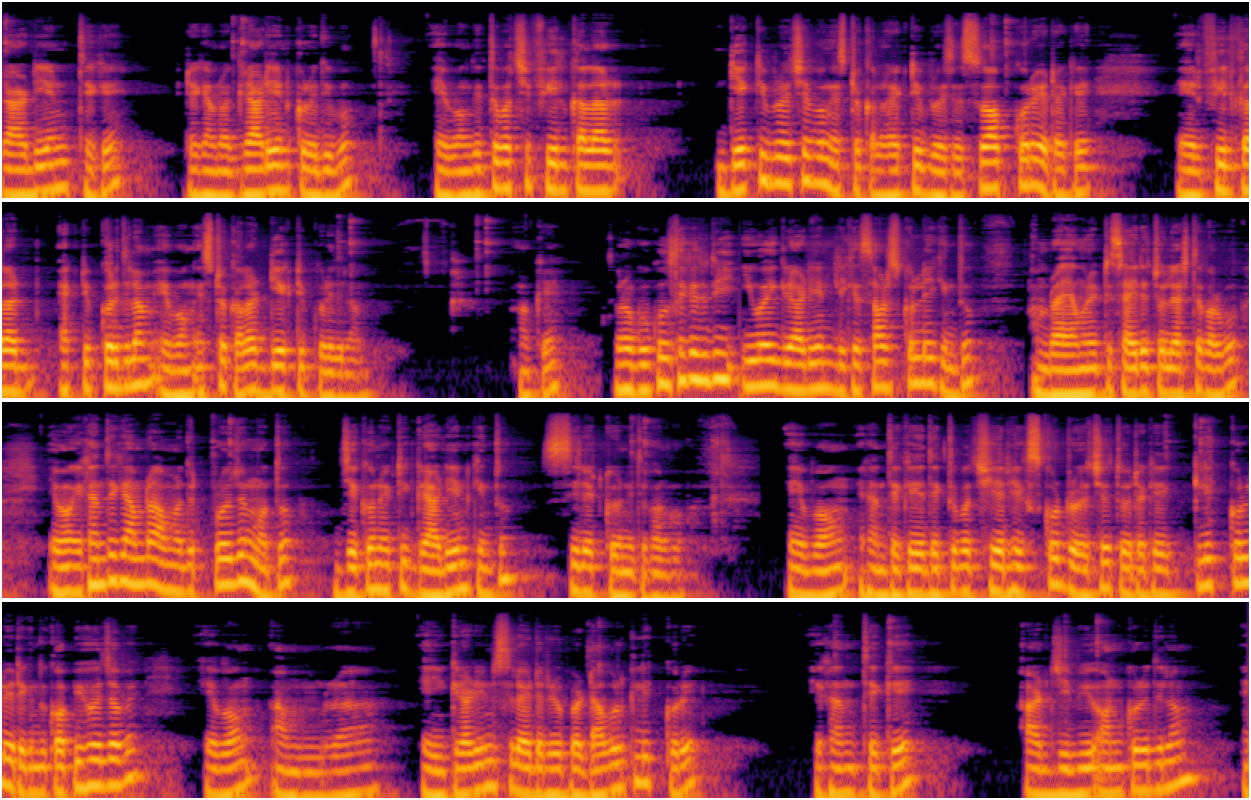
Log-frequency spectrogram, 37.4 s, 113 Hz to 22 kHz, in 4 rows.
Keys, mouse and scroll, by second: 0.1 click, 2.0 click, 7.7 click, 12.1 click, 13.8 Tab, 20.6 click, 23.7 click, 27.6 click, 29.1-29.8 typing.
